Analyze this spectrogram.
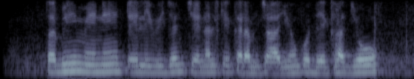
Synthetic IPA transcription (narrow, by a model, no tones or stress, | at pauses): t̪ɐbʱimɛ̃ːneʈeːliʋɪd͡ʒənt͡ʃɛːnəlkekɐɾəmt͡ʃaːɾijõkod̪eːkʰad͡ʒoː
